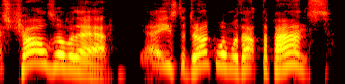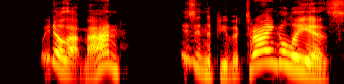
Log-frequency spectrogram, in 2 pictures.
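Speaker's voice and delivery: booming, loud, hammed-up put-on Scottish accent. Speaker imagines people in Edinburgh recognizing him, in his Scottish accent. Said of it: "my Scottish accent that's really good".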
